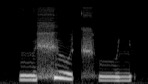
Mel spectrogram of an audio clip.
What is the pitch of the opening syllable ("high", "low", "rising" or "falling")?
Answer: low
